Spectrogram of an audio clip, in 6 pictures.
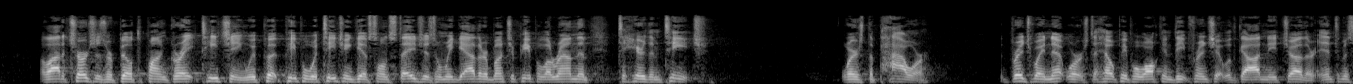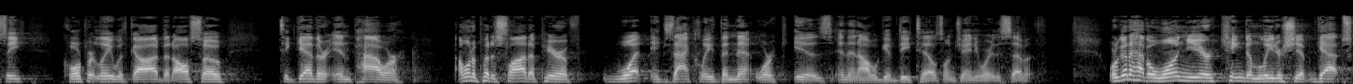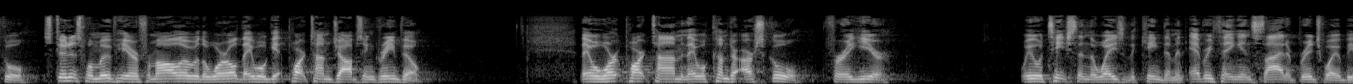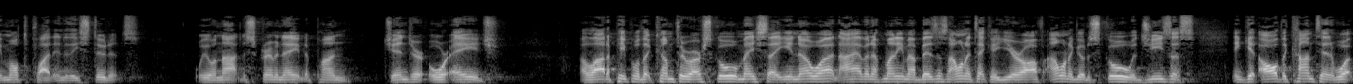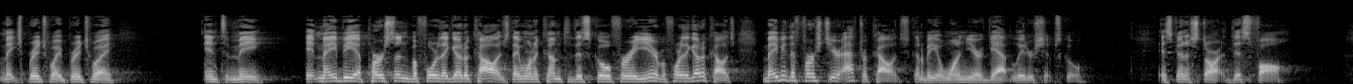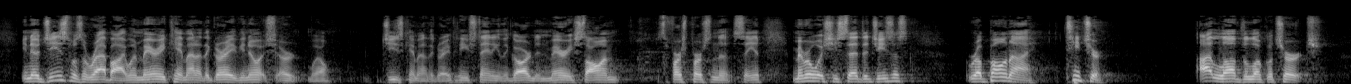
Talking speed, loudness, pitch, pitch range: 225 wpm, -20 LUFS, 120 Hz, 115-135 Hz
